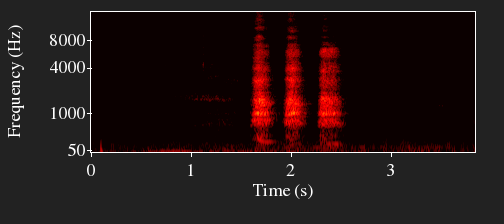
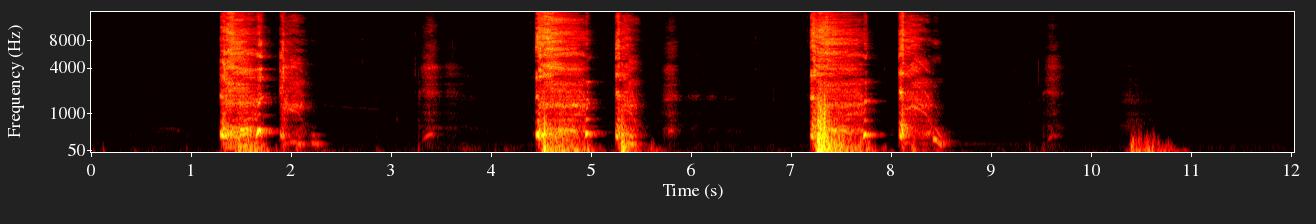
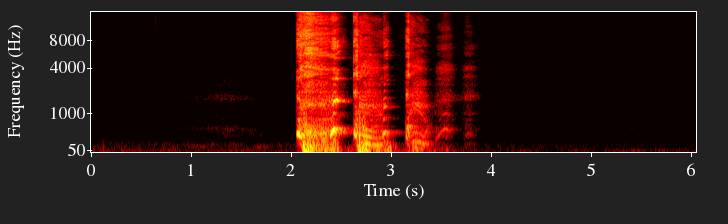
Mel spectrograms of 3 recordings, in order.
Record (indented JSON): {
  "exhalation_length": "3.8 s",
  "exhalation_amplitude": 1537,
  "exhalation_signal_mean_std_ratio": 0.34,
  "three_cough_length": "12.0 s",
  "three_cough_amplitude": 32767,
  "three_cough_signal_mean_std_ratio": 0.31,
  "cough_length": "6.1 s",
  "cough_amplitude": 22802,
  "cough_signal_mean_std_ratio": 0.29,
  "survey_phase": "beta (2021-08-13 to 2022-03-07)",
  "age": "18-44",
  "gender": "Female",
  "wearing_mask": "No",
  "symptom_cough_any": true,
  "symptom_runny_or_blocked_nose": true,
  "symptom_shortness_of_breath": true,
  "symptom_sore_throat": true,
  "symptom_fatigue": true,
  "symptom_fever_high_temperature": true,
  "symptom_headache": true,
  "symptom_change_to_sense_of_smell_or_taste": true,
  "symptom_onset": "4 days",
  "smoker_status": "Current smoker (1 to 10 cigarettes per day)",
  "respiratory_condition_asthma": false,
  "respiratory_condition_other": false,
  "recruitment_source": "Test and Trace",
  "submission_delay": "2 days",
  "covid_test_result": "Positive",
  "covid_test_method": "RT-qPCR"
}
